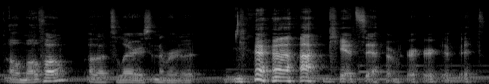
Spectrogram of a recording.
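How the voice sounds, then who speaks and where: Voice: medium pitch, sing-song, normal speed, sharp tone, faint music behind. A live streamer host chatting casually with viewers in a playful, rambling way, full of silly slang.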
